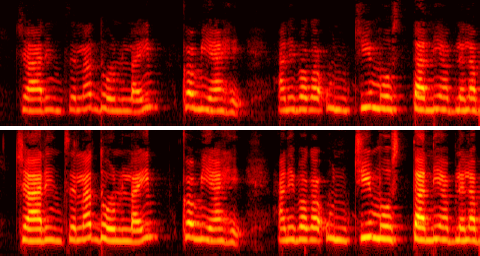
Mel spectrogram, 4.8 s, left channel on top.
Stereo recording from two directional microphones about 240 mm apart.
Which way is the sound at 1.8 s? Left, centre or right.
Right.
